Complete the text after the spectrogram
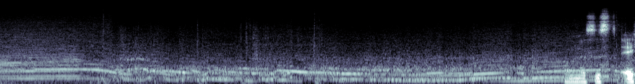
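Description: A racing car engine drops and rises in pitch as gears change.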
